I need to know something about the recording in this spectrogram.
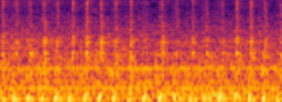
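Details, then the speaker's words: Scooter that had run out of oil, idling: sharp, fast metallic knocking about ten per second that stops when revved, so it is unlike rod knock; cause found to be a broken valve spring. "es raro este sonido porque generalmente un golpe de biela suena a digamos a todos los regímenes de revoluciones"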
